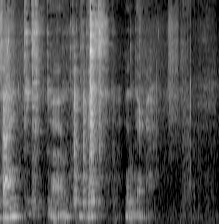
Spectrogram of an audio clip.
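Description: A metal drain cover scrapes and clinks as it is lifted out.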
